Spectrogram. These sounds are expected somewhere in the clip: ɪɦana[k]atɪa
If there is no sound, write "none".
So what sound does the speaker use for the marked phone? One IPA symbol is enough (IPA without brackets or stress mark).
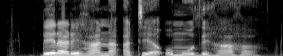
ʔ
